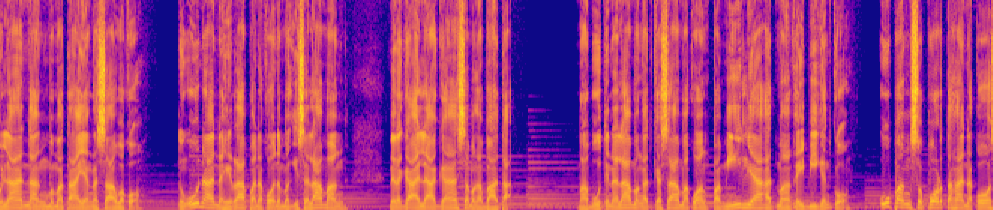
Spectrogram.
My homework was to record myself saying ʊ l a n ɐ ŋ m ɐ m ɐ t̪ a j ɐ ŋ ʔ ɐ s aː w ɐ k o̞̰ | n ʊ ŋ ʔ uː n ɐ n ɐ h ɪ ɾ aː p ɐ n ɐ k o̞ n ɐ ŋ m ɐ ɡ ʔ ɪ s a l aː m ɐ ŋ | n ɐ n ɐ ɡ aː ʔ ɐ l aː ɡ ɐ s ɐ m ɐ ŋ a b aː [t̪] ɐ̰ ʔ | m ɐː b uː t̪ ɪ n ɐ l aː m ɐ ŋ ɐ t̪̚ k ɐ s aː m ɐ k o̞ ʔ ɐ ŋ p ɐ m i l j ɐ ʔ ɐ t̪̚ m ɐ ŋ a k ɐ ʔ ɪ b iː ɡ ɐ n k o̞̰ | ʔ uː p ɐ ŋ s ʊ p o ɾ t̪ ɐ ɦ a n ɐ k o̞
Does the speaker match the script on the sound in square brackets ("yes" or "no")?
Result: yes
